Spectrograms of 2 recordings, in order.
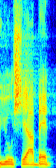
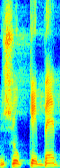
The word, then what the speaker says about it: Jochebed: Bon, si on veut bien prononcer, c'est Yochebed. Yochebed. Mais en français, on dit Jochebed. On coupe court, Jochebed.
